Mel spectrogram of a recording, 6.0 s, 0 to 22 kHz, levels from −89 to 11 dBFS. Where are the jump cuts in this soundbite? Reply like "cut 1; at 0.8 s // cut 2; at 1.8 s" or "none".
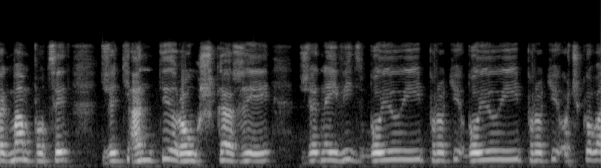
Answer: cut 1; at 1.3 s // cut 2; at 3.2 s // cut 3; at 4.6 s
